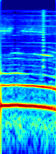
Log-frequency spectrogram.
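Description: A person voices a single sustained wolf-like howl that glides slightly downward in pitch, loud and near, imitating a wolf.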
